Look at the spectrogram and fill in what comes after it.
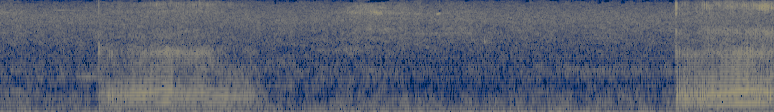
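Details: Devon Rex cat named Tory asleep and snoring, apparently tired; two rough, wavering snoring breaths with a buzzing, layered quality, the first near the start and a second louder one at the end, separated by a quiet steady background hum.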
